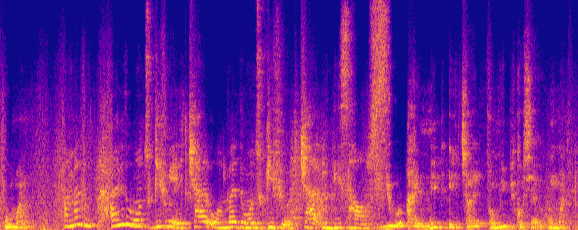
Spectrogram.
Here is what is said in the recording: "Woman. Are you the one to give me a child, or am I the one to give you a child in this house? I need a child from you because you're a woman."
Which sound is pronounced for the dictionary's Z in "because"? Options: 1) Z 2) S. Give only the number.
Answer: 2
